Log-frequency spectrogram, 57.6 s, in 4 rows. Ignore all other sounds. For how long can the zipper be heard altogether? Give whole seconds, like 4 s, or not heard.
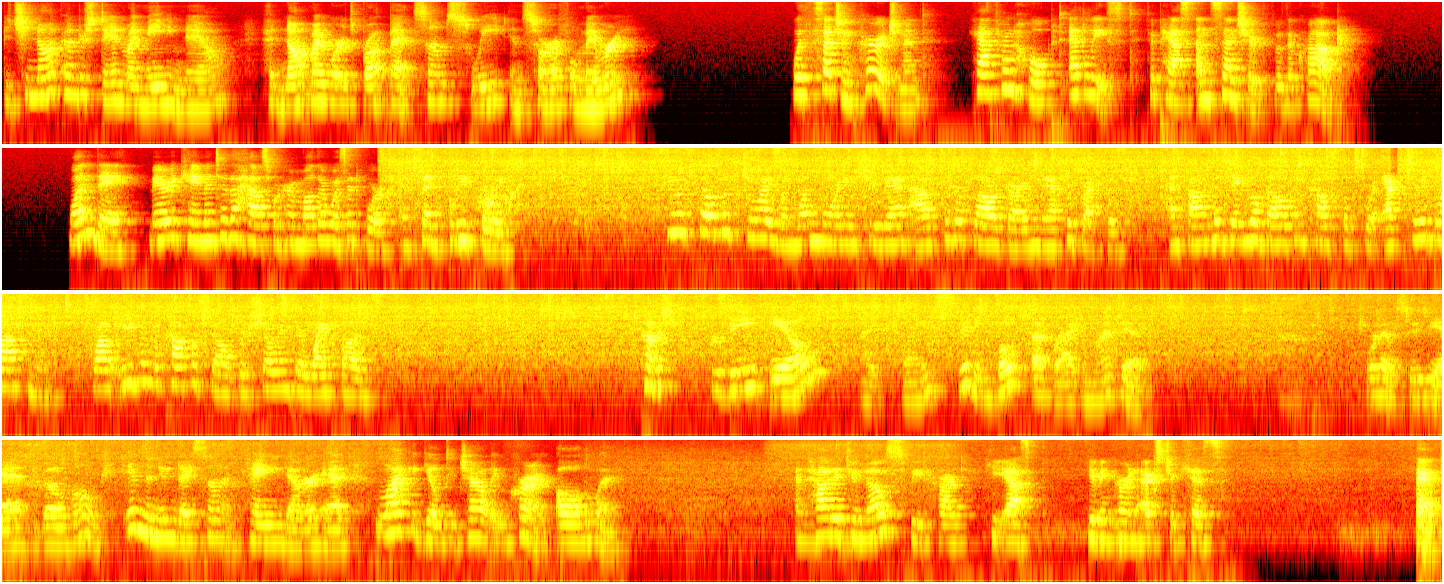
2 s.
